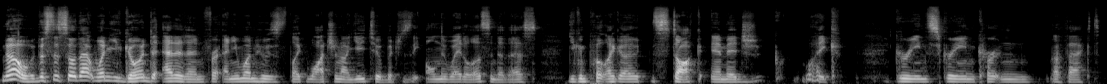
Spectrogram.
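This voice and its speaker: A young man co-hosting a podcast, chatting casually with quick, teasing banter. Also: mid-range voice, fairly even intonation. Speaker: podcast co-host. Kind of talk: casual chat.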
